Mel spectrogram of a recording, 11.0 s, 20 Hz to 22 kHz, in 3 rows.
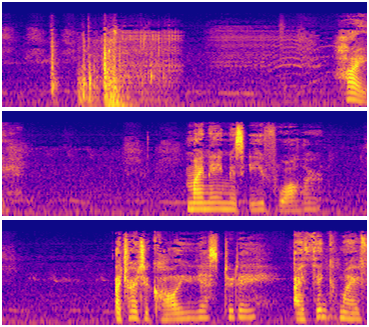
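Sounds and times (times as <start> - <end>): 
front door of a stately ivy-covered house being opened: 0.4 - 1.8, 2.5 - 3.6
speech: 3.4 - 3.8, 5.5 - 7.0, 8.4 - 10.9.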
